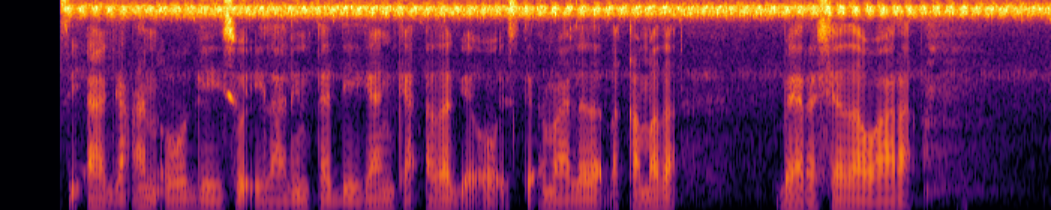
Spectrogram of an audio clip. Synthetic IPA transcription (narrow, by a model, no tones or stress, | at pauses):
sɪ̰ʔaːɡɑ̰ʕɑnʔɔɣɐɡɛjsɔ̰ʔɪlaːlɪnt̪ʰɐd̪ɛːɣaːŋkʰɐ̰ʔɐðɐɡ̰ɔ̰ːɪst̪ʰɪʕmaːlɐðɐɖɑqɑmɐðɐ | bɛːɾɐʃɐðɐwɑːɾɐ̰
